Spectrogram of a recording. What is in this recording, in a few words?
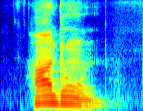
"haandoon", Kashmiri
